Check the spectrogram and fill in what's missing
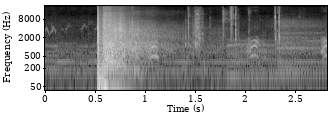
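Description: A single sharp, loud rifle shot in the Red Dead Redemption video game cracks out and decays into a fading echo, followed by faint scattered ambient sounds.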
